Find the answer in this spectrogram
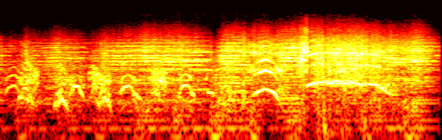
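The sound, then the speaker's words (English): Several large, ferocious guard dogs behind barbed wire bark aggressively and repeatedly, overlapping in a dense, continuous chorus of sharp, loud barks with some higher yelps, filling the whole stretch. “Who and what do these ferocious dogs guard?”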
